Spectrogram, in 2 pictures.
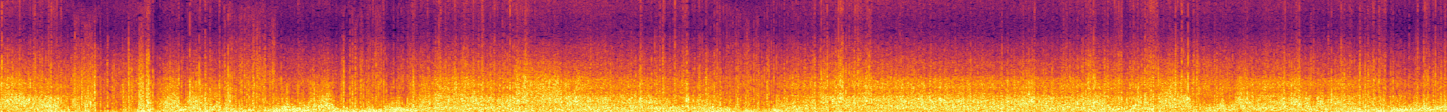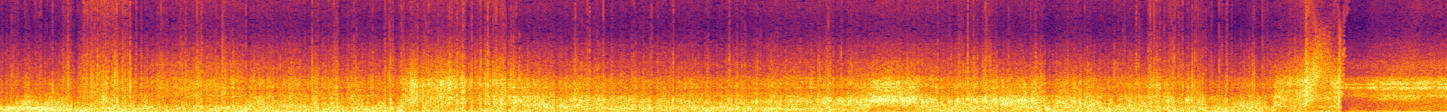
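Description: Skydiving freefall wind blasting across a body- or helmet-worn camera's microphone: a loud, steady rush of wind noise that dips briefly near the end.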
